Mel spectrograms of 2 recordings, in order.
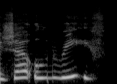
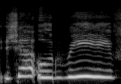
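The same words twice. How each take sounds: First: High, slow French line; mimicked husband. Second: Higher, louder, slow French declaration; mimicked husband, emphatic. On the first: Husband offering his French excuse, mimicked and drawn out. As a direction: stretch out the French in a raised voice. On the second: Husband insisting on his French line, mimicked emphatically. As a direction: proclaim the French line slowly and loudly. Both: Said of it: "He's just like".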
